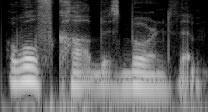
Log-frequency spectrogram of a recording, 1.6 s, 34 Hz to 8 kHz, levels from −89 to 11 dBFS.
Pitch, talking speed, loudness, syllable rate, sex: 115 Hz, 270 wpm, -19 LUFS, 4.9 syllables/s, male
